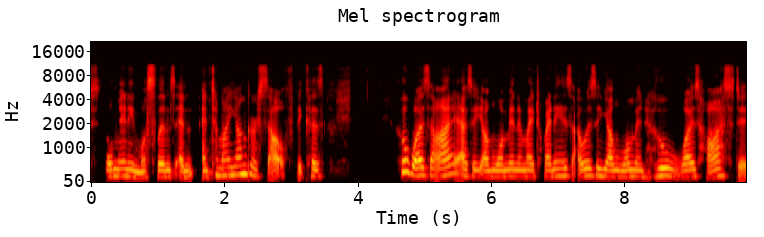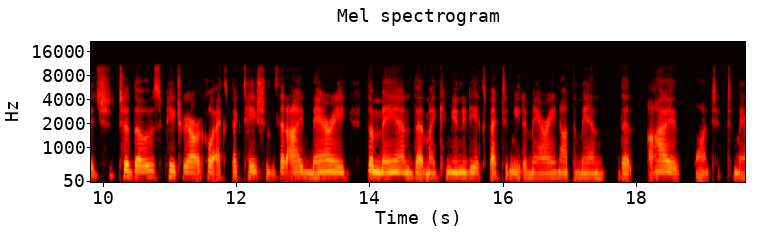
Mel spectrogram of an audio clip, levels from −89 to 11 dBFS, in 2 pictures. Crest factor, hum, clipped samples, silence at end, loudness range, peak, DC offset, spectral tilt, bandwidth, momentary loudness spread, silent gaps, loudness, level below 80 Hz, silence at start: 18 dB; none; under 0.1%; 0 s; 4 LU; -12 dBFS; under 0.1%; -5 dB/octave; 11.5 kHz; 9 LU; 3.94-4.31 s, 13.85-13.96 s, 17.58-17.72 s, 18.04-18.15 s, 18.74-18.81 s; -31 LUFS; -70 dBFS; 0 s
